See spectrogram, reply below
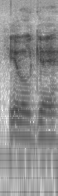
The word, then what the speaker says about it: Heilig: what's called the Heilige. How do you say that? Where are you? How do you say holy in German? – Heilig.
